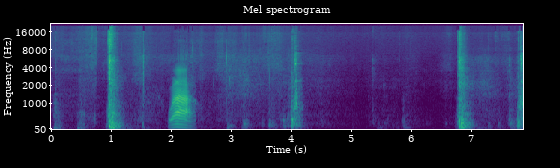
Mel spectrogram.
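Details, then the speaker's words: Alfa Romeo 159 front door after replacing the door limiter/check strap (part 0060690659-001): clean openings and closings with solid thunks, no clicking or knocking from the strap; normal door operation. "this is nice it is like opening the door of a brand new 159"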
